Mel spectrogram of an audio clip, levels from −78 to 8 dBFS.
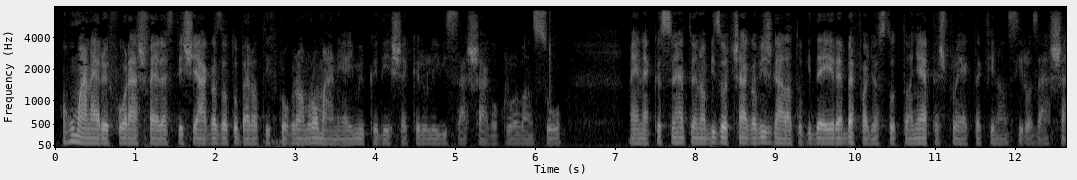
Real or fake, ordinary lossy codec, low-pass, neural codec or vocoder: real; none; 7.2 kHz; none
